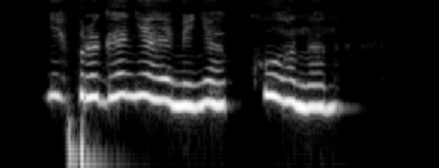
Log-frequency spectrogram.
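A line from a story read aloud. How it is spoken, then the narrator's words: Trembling voice. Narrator (Russian): Дрожащим голосом вымолвила она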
